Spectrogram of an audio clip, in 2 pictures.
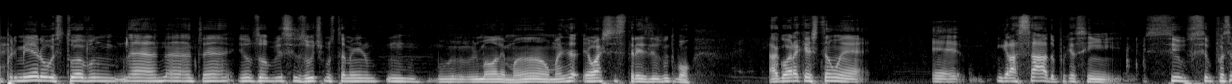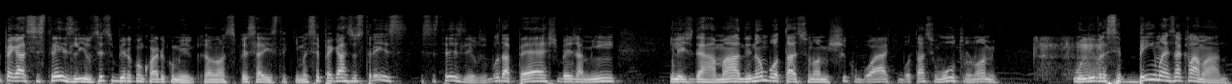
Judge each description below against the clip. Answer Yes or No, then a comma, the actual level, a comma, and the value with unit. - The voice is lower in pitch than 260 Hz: Yes, medium, 140 Hz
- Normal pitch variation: Yes, average, 4.4 semitones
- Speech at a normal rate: No, fast, 205 wpm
